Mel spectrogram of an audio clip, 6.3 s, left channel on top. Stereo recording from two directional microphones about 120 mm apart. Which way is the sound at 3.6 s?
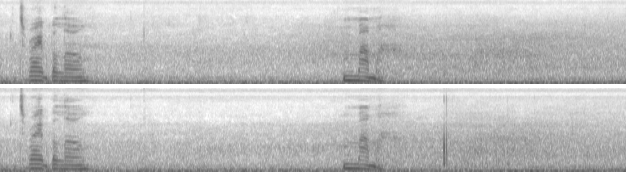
5° left (ahead or behind).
